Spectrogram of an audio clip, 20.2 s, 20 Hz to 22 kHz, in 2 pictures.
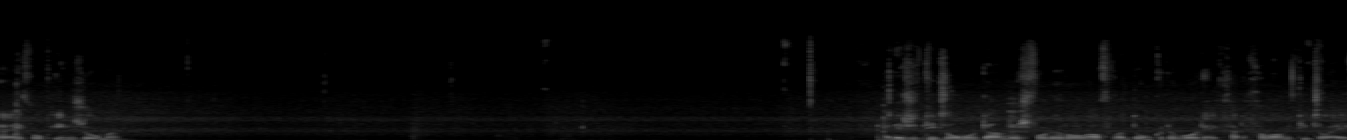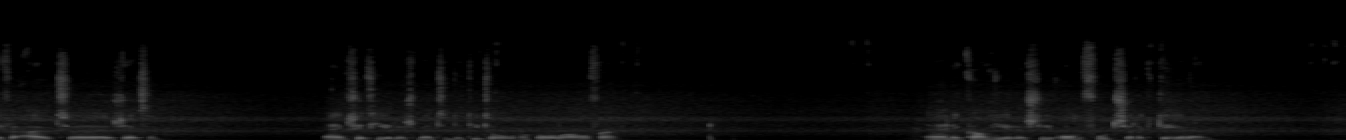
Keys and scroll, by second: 1.4 =.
